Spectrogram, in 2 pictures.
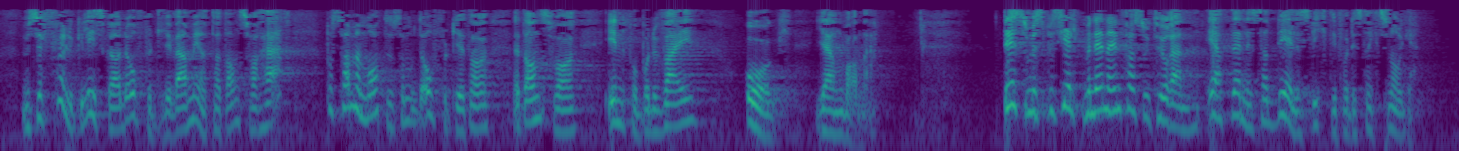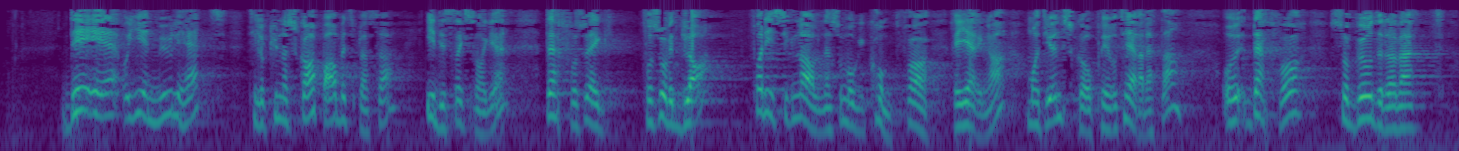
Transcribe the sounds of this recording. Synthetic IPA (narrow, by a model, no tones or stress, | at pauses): mɛnsɛlfœlɡəlɪskɑd̪ɛɔfːənt̪ʰlɪʋæːɾəmɛɔt̪ʰɑːɛt̪ɑnsʋɑːɾɦæ̰ːɾ | pʰɔsɑmːəmoːt̪əsɔmd̪ɛɔfənt̪lɪət̪ʰɑːɾɛ̰t̪ɑnsʋɑːɾʔɪnn̩fɔɾboːd̪əʋæɪ | oːɡjæʁnbɑ̰ːnʔə̰ | d̪̥ɛsɔmɛɾspɛsɪɛlt̪mɛd̪ɛnːəɪnfɾɑst̪ɾʉk̚t̪ʰʉːɾənɛɾɑt̪̚d̪ɛnːɛsæɖ̪eːləsʋɪkt̪ɪfɔɖɪst̪ɾɪkt̪snɔɾɡə | d̪ɛːɾɔjiːɛnmʉːlɪheːt̪ʰː | ɪlɔkʰʉnːəskɑːpəɑɾbæɪd̪spʰlɑsəɾ | ɪd̪ɪst̪ɾɪkt̪snɔɾɡəd̪̥æɾfɔɾsɔɛɡ | fɔsoːʋɪt̪ɡlɑː | fɾɑd̪ɪsɪŋnɑːlənəsɔmoːɡəkʰɔmt̪fɾɑɾɛjeːɾɪŋɑɔmɑt̪̚d̪ɪœnskəɾɔpʰɾɪʊɾɪt̪ʰeːɾɑd̪ɛt̪ːə | ʔɔd̪æɾfɔɾsɔbʉɾd̪əd̪ɛɑʋæɾt̪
